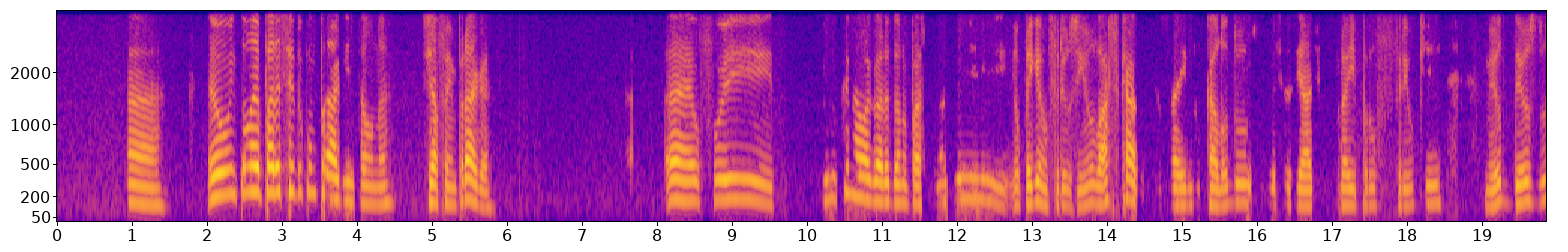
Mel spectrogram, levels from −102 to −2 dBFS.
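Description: The speech dips six times while the far side seems to be talking over it, at 3.55 to 4.08 s, 10.18 to 10.72 s, 11.55 to 12.59 s, 14.38 to 15.35 s, 15.87 to 17.12 s and 18.17 to 18.45 s. The dips range from a light pull-down of around 10 dB to about 35 dB deep, and the longest affected stretches run close to a second. That's likely speech suppressed in double talk: the echo canceller can't tell the near talker from its own loudspeaker echo, so it turns everything down and the speech thins or chops out in pieces. Between and after those, at 9.75 to 9.9 s and again at 18.73 to 18.88 s, the room sound briefly sinks, by about 7 dB the first time and about 18 dB the second, for roughly 0.15 s each. That's background gated by the echo canceller, which clamps the microphone while the loudspeaker plays and then lets go. Underneath all of it, nothing above 4 kHz is present, which fits a narrowband G.711-style call codec.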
